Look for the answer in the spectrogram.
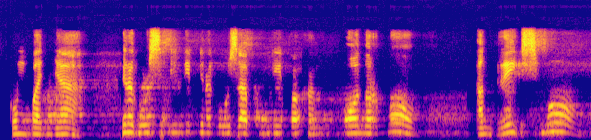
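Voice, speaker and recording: A man's voice: high voice, slightly rough. A Filipino man preaching a sermon, his voice strained, with emphatic repetitions and rhetorical questions. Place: church hall. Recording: dull livestream audio in a reverberant hall.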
